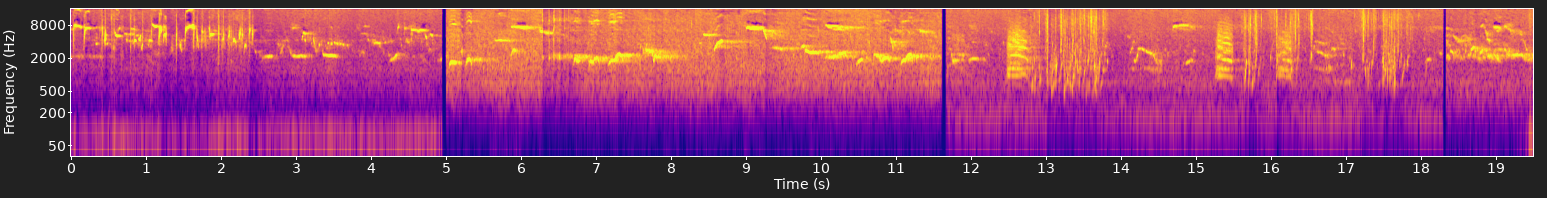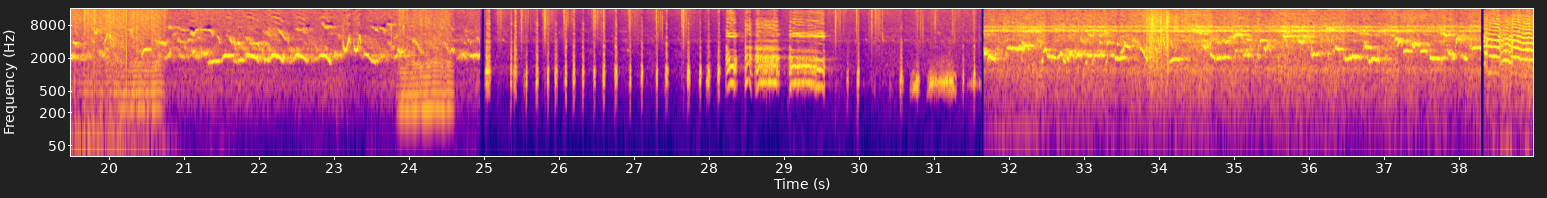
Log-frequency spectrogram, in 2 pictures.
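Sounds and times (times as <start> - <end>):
birds chirping and twittering: 0.0 - 27.6, 29.8 - 38.9
fast bird clicks: 6.3 - 6.8.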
